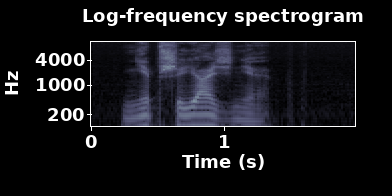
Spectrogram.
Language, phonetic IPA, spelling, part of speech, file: Polish, [ˌɲɛpʃɨˈjäʑɲɛ], nieprzyjaźnie, adverb, Pl-nieprzyjaźnie.ogg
